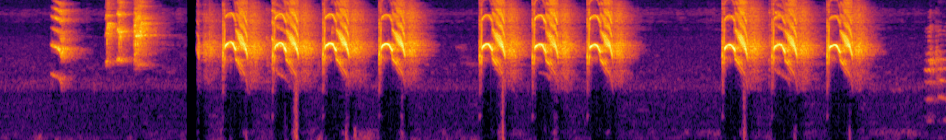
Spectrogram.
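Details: Indian ringneck parrot screeching in rapid series: loud, grating arched calls come in groups of three or four, about two a second, broken by short pauses, with a couple of softer chirps at the start and end.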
